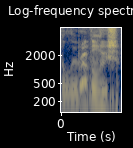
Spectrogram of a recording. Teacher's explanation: It is 4 syllables revolution and the stress, you know the strong part of the word is on the Lu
